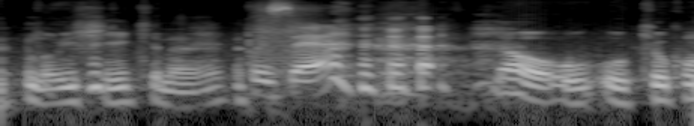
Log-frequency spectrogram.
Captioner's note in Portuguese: Risos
